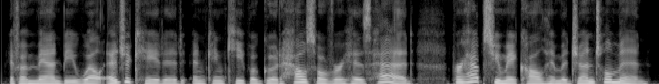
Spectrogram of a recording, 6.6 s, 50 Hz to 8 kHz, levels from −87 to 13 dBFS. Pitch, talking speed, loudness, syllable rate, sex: 190 Hz, 200 wpm, -16 LUFS, 5.0 syllables/s, female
